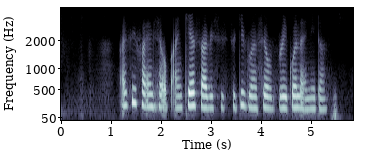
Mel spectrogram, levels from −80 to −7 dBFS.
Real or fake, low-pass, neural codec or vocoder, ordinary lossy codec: fake; 3.6 kHz; codec, 24 kHz, 0.9 kbps, WavTokenizer, large speech release; none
